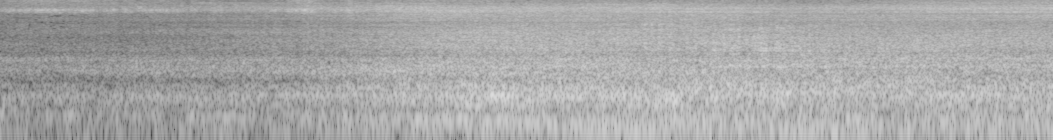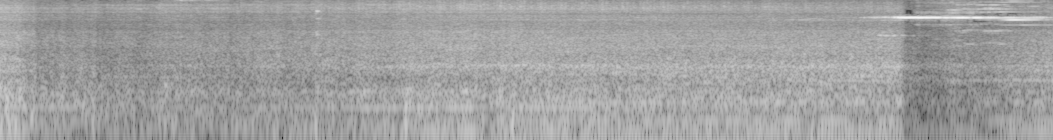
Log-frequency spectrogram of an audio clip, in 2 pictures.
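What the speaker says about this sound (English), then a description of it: "there's a train over there" A passing railway train, likely a Pacer unit, rumbles loudly and steadily close by while its wheels squeal in sustained high-pitched screeches, the roar changing character partway through and continuing to the end, with no talk.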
